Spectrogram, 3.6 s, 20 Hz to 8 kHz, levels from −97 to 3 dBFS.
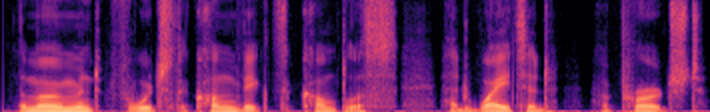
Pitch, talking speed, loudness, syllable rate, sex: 100 Hz, 170 wpm, -19 LUFS, 6.2 syllables/s, male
